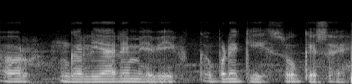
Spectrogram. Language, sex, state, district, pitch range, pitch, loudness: Hindi, male, Punjab, Pathankot, 125-130 Hz, 130 Hz, -19 LUFS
